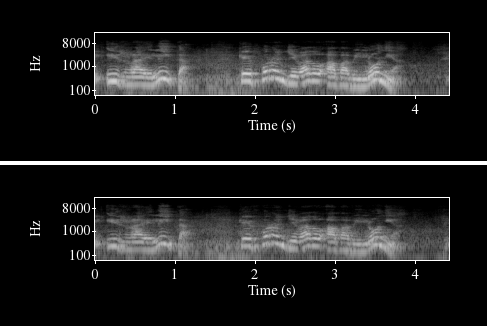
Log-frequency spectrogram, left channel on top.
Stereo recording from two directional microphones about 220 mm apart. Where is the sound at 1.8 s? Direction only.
25° left (ahead or behind).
